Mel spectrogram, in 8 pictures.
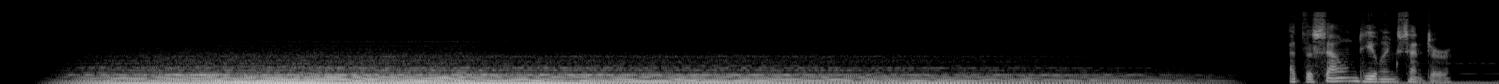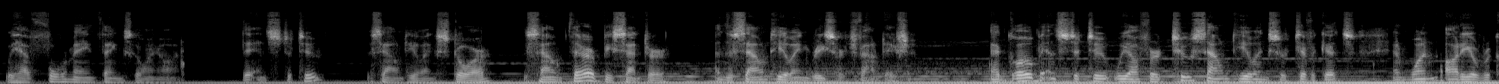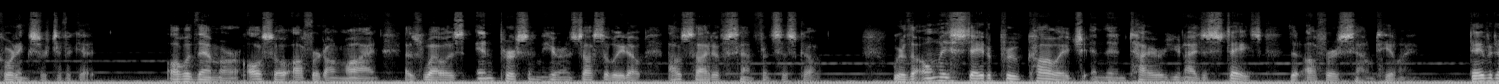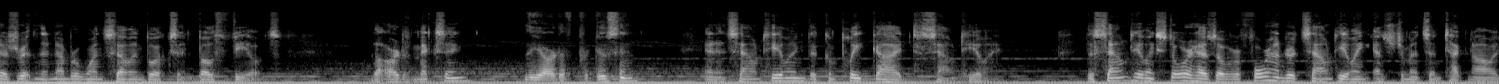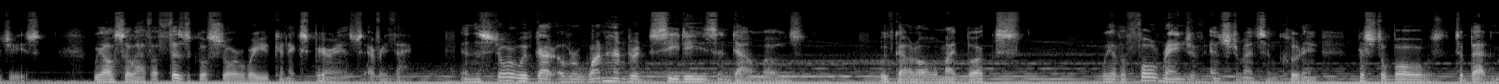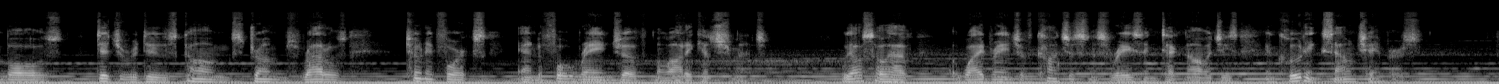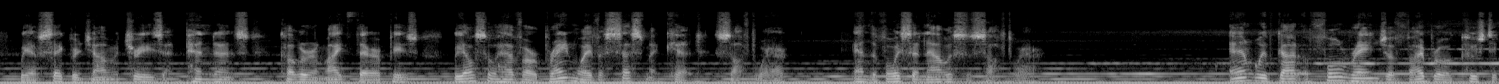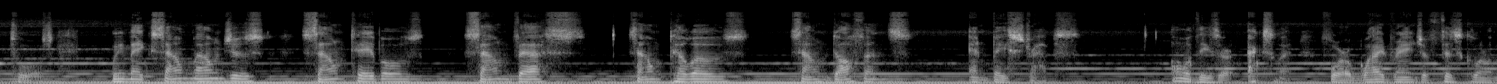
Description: Talk Show Episode, Audio Podcast, Sound Healing and The Complete Guide To Sound Healing on , show guests , about The Complete Guide To Sound Healing, categorized as Education,Energy Healing,Sound Healing,Love & Relationships,Emotional Health and Freedom,Mental Health,Science,Self Help,Spiritual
